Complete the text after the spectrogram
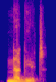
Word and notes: nugget: Indian

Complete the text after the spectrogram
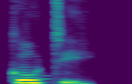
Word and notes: coati: Indian

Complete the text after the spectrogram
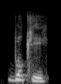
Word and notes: bookie: Indian

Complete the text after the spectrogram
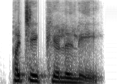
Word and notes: Particularly: Indian

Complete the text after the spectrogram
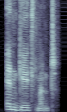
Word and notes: Engagement: Indian

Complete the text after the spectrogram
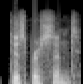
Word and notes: Dispersant: American English

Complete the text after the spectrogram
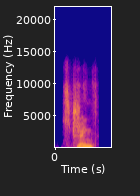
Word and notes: strength: Indian

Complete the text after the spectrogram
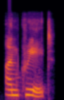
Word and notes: uncreate: Indian

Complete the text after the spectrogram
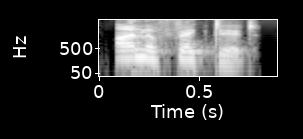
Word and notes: unaffected: Indian

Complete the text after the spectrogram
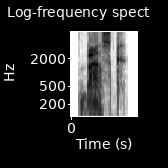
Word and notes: Basque: British English

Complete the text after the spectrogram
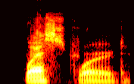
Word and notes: westward: American English

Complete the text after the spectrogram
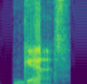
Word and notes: GATT: British English

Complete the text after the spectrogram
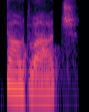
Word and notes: outwatch: Indian

